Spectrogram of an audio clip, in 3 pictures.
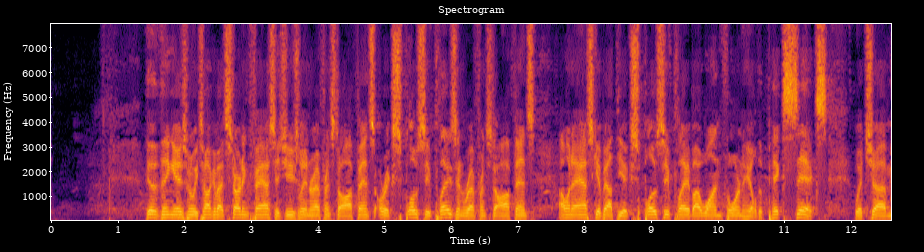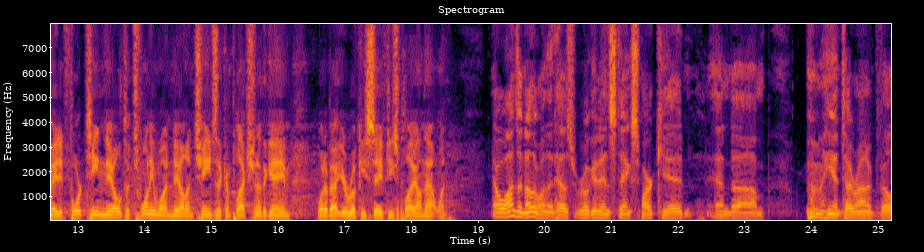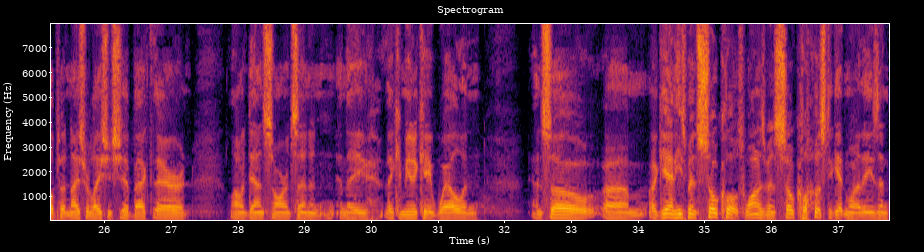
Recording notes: LIVE from Hy-Vee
